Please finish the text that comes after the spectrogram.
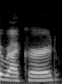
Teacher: If you say record with stress on the first syllable, it's a noun, like a music record. But if you say record with stress on the second syllable, it becomes a verb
